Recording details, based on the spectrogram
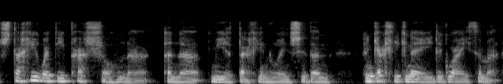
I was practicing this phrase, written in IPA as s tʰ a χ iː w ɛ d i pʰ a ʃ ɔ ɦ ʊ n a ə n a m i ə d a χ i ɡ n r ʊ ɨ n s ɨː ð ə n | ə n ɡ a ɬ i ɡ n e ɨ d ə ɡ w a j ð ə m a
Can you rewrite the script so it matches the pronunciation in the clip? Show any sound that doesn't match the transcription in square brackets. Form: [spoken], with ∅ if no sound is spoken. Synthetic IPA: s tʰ a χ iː w ɛ d i pʰ a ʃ ɔ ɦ ʊ n a ə n a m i ə d a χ i [∅] n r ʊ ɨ n s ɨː ð ə n | ə n ɡ a ɬ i ɡ n e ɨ d ə ɡ w a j [θ] ə m a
